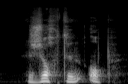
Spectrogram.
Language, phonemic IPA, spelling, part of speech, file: Dutch, /ˈzɔxtə(n) ˈɔp/, zochten op, verb, Nl-zochten op.ogg
- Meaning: inflection of opzoeken: 1. plural past indicative 2. plural past subjunctive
